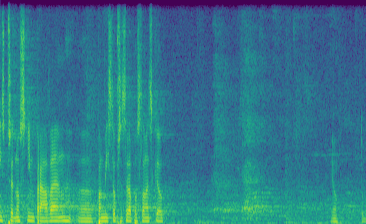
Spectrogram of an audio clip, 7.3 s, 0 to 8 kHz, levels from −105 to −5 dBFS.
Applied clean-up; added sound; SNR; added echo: none; none; none; none.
